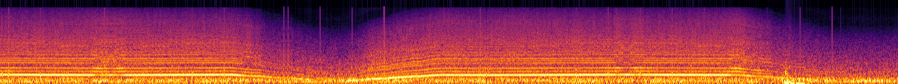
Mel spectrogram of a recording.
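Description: A car engine hums steadily, dips and rises again, then cuts off.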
